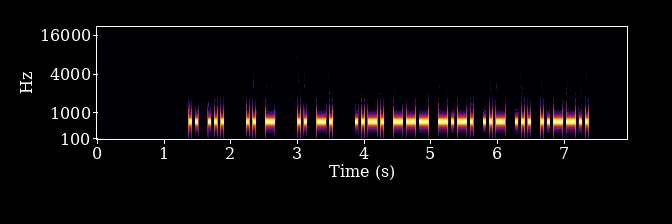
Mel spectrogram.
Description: Morse code, heard as a keyed tone, about 25 wpm, 700 Hz. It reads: IS IT IN FOCUS?
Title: Sentences from Top 1000 Words - Review Part 4 - 25wpm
